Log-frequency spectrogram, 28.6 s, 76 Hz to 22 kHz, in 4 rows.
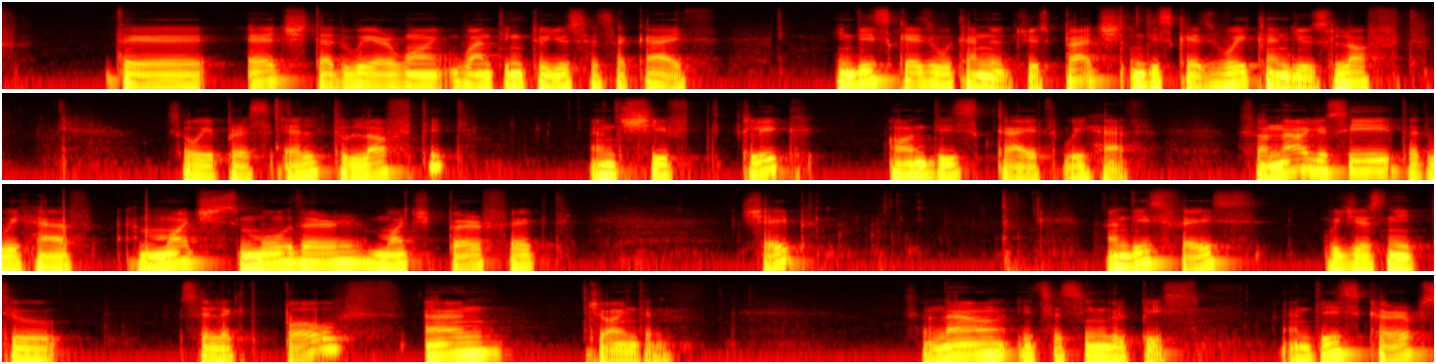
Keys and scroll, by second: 5.4 Escape, 8.4 i, 19.2 4, 24.2 j, 27.6 2.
